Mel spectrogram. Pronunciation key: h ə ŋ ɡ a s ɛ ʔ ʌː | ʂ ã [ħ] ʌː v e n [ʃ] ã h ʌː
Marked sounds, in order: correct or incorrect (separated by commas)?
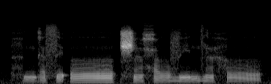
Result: correct, incorrect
